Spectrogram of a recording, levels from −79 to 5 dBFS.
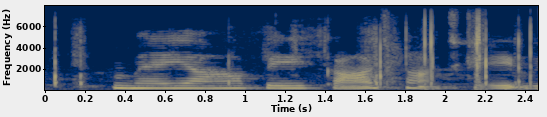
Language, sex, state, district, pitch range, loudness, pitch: Hindi, female, Chhattisgarh, Raipur, 220-230 Hz, -25 LUFS, 225 Hz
